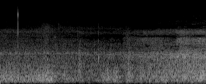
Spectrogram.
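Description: Steady outdoor background noise of traffic going by, with no distinct events.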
